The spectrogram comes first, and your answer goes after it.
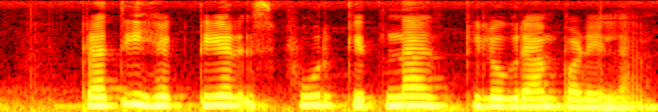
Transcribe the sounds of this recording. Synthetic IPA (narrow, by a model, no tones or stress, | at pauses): pɾət̪iɦek̚ʈijəɾspʰuːɾkɪt̪nakiloɡɾampəɽela̰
